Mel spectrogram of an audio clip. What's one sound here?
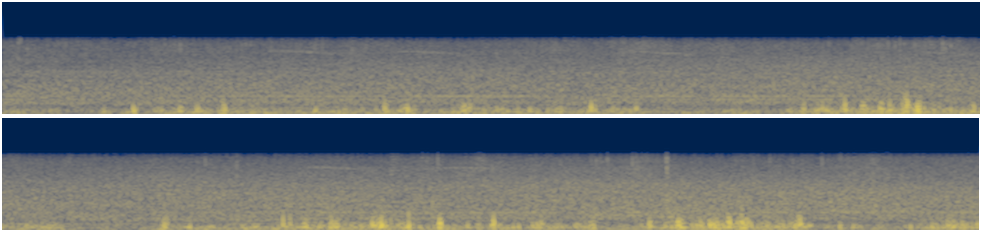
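Wind rumbles across an open outdoor space.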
